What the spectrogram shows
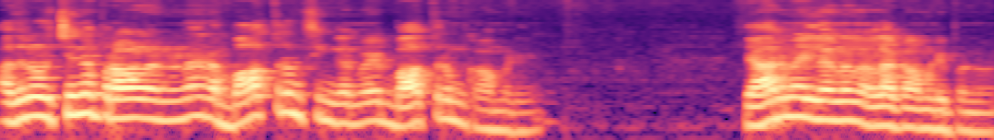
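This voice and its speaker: Lively intonation marks a man speaking in a high pitch. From Madurai, Tamil Nadu. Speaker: actor and stand-up comedian. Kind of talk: live stand-up comedy set.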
